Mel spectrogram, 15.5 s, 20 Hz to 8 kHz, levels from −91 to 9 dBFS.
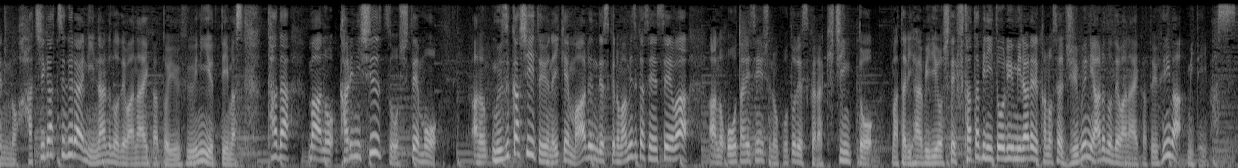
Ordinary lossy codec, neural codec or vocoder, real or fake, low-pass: none; none; real; 7.2 kHz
